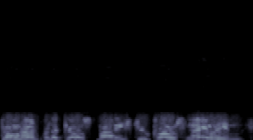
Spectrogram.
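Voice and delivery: high, urgent battlefield command; commander's order. Acted. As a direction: order him to fire, now. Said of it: "Enoch, the tank commander, ordered".

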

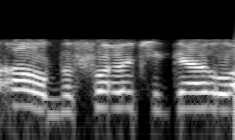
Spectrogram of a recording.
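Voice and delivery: usual speaking voice

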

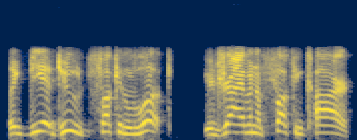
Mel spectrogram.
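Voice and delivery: ordinary talk, nothing marked

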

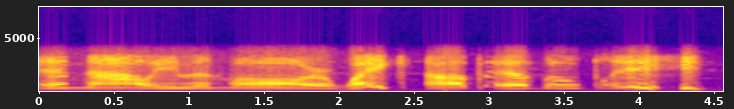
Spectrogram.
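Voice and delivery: high, loud pleading yell; exasperated shouting. Real, not acted. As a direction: yell at her to wake up. Yelling at the movie.

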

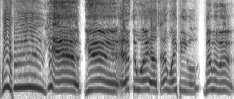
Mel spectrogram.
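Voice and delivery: high, hammed-up whooping crowd voice; mock the cheering fans, way up high.

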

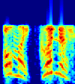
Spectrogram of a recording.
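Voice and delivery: usual speaking voice

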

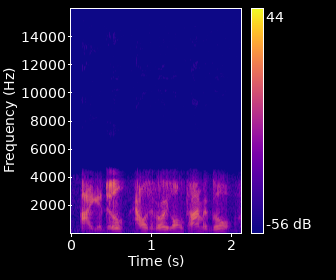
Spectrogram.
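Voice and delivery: low, dry veteran host; Johnny Carson. Acted. Old host replies to admiring comedian, low dry impression. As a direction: answer low and unimpressed. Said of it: "I remember the first time I did your show".

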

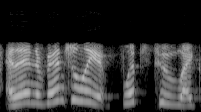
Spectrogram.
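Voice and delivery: ordinary delivery

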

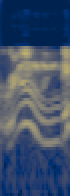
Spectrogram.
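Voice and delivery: "ruined" as one laughing, high beat, ROOND; squashed into one syllable. Retold or imitated. Cracking up at a friend's mispronunciation, one squashed syllable. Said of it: "you turn them into one".

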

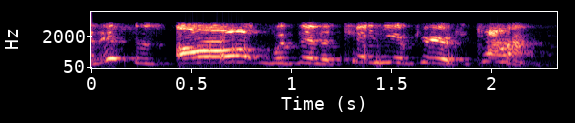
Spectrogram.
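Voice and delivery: ordinary delivery

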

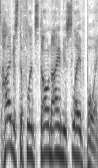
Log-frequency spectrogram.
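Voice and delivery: a hint of an old film star reading his lines; Tony Curtis impression. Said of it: "it's just that Tony Curtis voice".

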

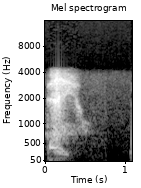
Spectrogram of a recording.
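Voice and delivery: breathy whispered damn. Retold or imitated. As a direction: whisper it to yourself, dismayed. Imagining himself old, dismayed.

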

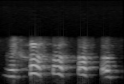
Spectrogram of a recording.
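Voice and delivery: high falling chuckle; amused laugh. Real, not acted. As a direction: laugh at the dark picture. Host sees dark camera image.

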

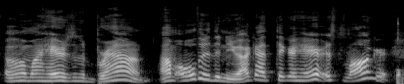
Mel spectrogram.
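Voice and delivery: high, mocking sing-song of bragging cousins. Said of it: "they're like".

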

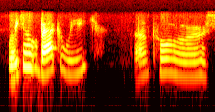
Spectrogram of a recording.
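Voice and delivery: jumps up high and squeaky. Acted. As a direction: pop the phrase up into falsetto. High silly retake of phrase.

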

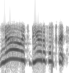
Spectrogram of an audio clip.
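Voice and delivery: imitating a gushing friend. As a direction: mimic her friend insisting it's lovely. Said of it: "But she was like".

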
